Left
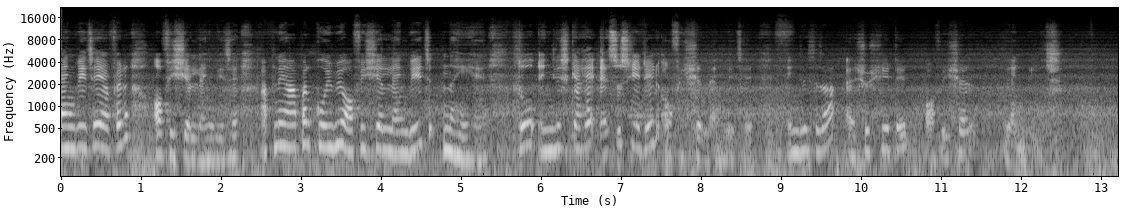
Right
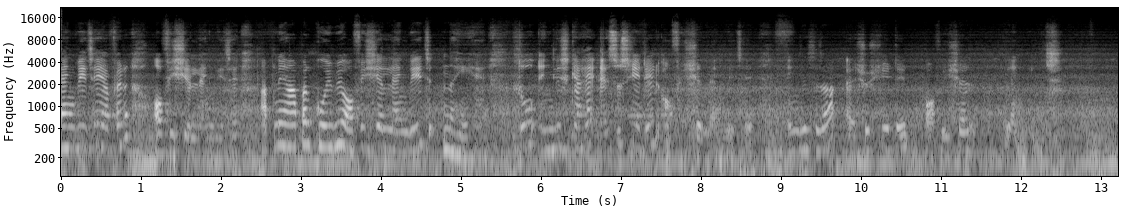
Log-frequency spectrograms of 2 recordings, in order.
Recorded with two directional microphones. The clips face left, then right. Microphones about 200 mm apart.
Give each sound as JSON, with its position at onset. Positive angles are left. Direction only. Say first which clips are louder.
{"t": 0.0, "sound": "a woman's voice", "louder": "left 8 dB", "side_deg": 40}
{"t": 2.5, "sound": "a woman's voice", "louder": "left 4 dB", "side_deg": 25}
{"t": 9.0, "sound": "speech", "louder": "left 5 dB", "side_deg": 25}
{"t": 11.9, "sound": "speech", "louder": "left 4 dB", "side_deg": 25}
